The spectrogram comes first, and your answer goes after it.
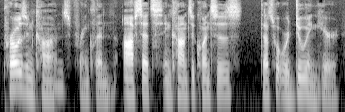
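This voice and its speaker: An actor playing a pragmatic, dismissive government boss in naturalistic meeting dialogue, glibly brushing off objections. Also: male voice, medium pitch, slow pace, fairly bright tone, dry recording. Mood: glib, impatient.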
